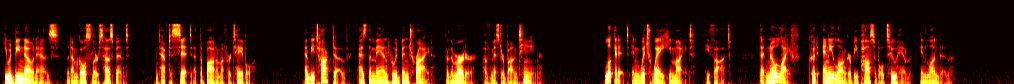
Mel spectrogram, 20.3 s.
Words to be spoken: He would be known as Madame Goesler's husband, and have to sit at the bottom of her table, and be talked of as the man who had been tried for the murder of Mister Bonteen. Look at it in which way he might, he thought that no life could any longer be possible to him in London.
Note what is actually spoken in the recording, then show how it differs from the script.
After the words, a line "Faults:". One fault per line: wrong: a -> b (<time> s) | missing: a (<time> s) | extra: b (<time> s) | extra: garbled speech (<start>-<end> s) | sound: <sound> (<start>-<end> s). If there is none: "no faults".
He would be known as Madame Goesler's husband, and have to sit at the bottom of her table, and be talked of as the man who had been tried for the murder of Mister Bonteen. Look at it in which way he might, he thought that no life could any longer be possible to him in London.
Faults:
no faults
